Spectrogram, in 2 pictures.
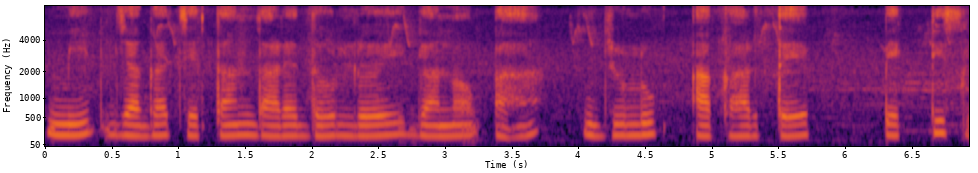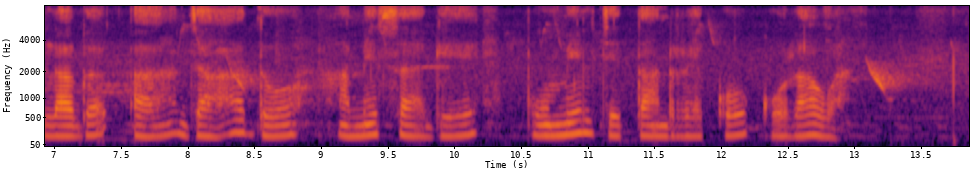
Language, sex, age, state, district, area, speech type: Santali, female, 18-30, West Bengal, Purulia, rural, read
